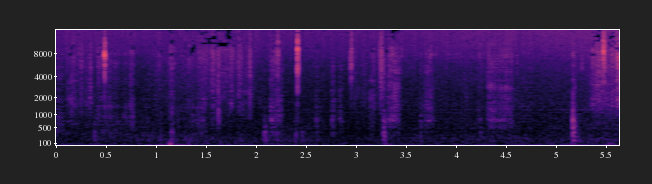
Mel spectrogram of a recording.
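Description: Chalk marker drawing on a chalkboard wall: scattered faint taps and short scribbling strokes of the marker tip.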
